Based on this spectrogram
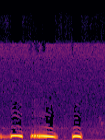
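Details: Spotted dove, a lure bird for catching wild doves, giving a clear low coo, a longer drawn-out coo that falls slightly at the end, then a short final coo, against a quiet background.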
